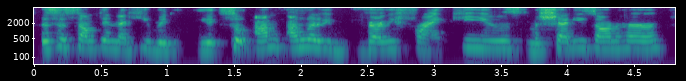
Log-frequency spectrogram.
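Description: A woman in her forties from Trinidad, a guest telling her personal story frankly and earnestly, with lively quoted asides. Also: medium pitch, brisk. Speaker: guest, domestic violence advocate. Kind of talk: personal testimony in a podcast interview.

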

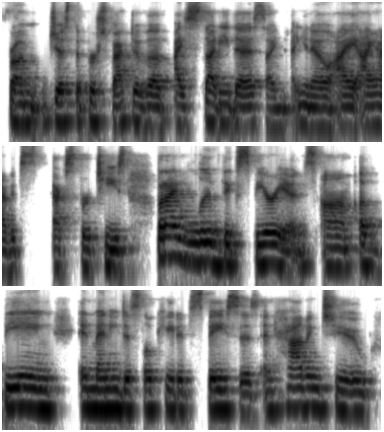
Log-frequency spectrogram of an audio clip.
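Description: A woman's voice: low voice, fairly even intonation, measured pace, hardly any pauses. A woman from Zambia, a podcast guest talking with passion and many restarts, verbose and earnest. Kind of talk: conversational interview.

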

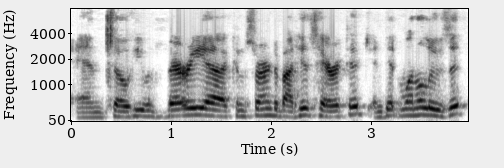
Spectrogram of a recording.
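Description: A man's voice: a little high, fairly quick, narrow, tinny audio. A man in his sixties, a podcast guest, chatting casually and telling family stories with lots of restarts. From California, USA. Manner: chatty, self-deprecating, many restarts. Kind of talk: casual interview chat.

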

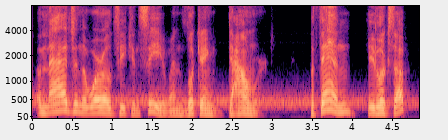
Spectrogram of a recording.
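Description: A man's voice: a little high, big pitch swings, moderate pace, darkish tone, slight background noise. An actor playing a grandiloquent, philosophical 1920s showman in an audio drama, musing in wordy, theatrical speeches. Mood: lofty, explaining.

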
